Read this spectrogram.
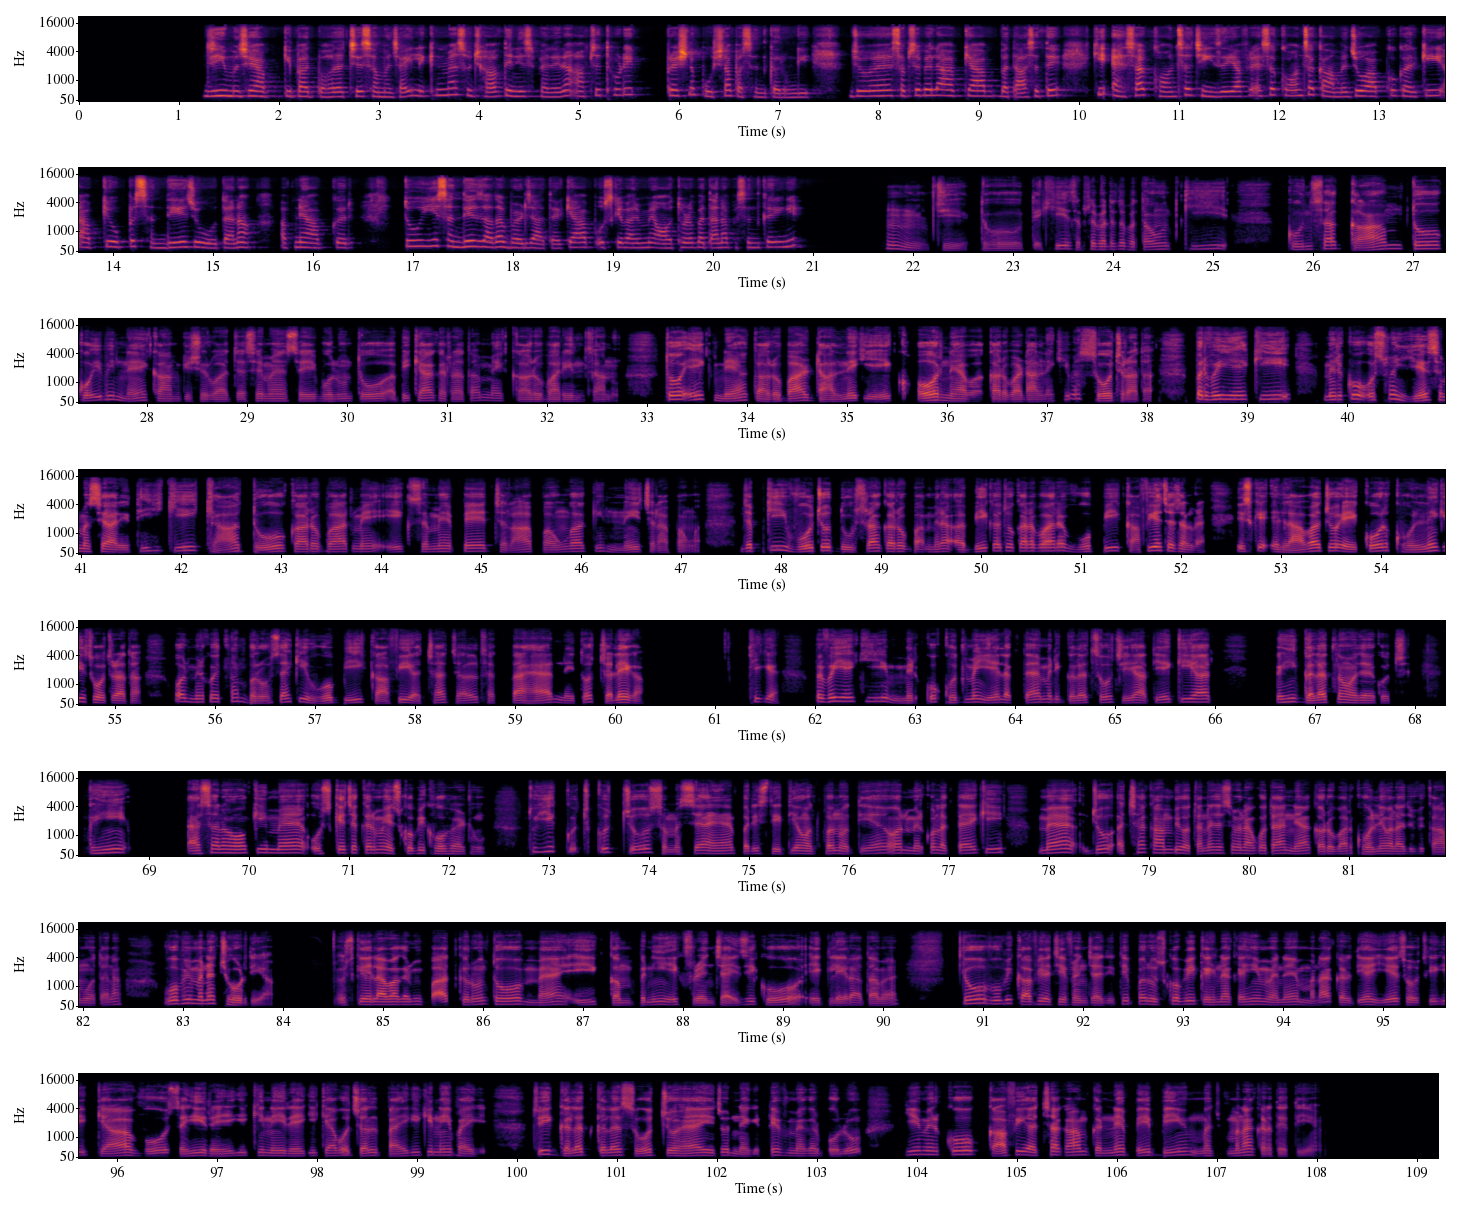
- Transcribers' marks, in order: in English: "फ्रेंचाइज़ी"; in English: "फ्रेंचाइज़ी"; in English: "नेगेटिव"
- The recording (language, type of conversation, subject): Hindi, advice, आत्म-संदेह को कैसे शांत करूँ?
